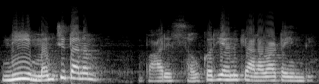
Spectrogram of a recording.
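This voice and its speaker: A woman's voice: mid-range voice, lively intonation, normal speed, warm tone, dull audio, natural voice. A woman voicing a tender fatherly saint. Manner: tender, pleading, coaxing questions. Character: gentle fatherly male saint consoling a devotee. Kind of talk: devotional message spoken as the saint.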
